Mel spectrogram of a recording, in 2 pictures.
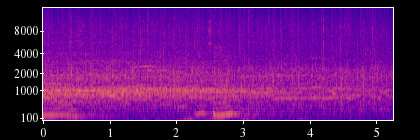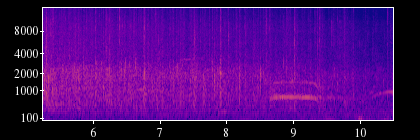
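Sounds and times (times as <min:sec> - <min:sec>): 
scattered whoops: 0:00.0 - 0:05.4, 0:08.6 - 0:10.5
crowd applauding and cheering: 0:00.0 - 0:10.5
speech: 0:02.5 - 0:03.0.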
